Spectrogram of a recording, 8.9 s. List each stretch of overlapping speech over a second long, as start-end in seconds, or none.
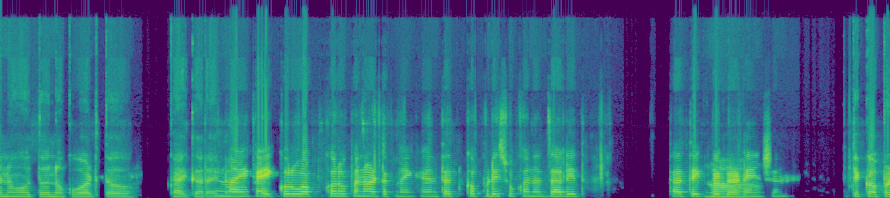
none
